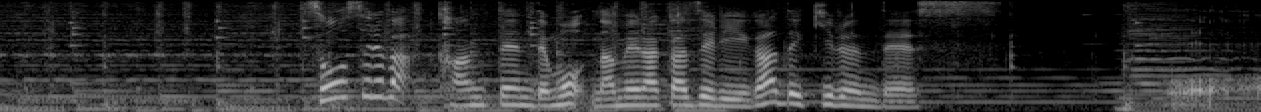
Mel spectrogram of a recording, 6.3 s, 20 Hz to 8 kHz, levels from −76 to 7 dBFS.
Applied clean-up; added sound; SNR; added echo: none; none; none; none.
